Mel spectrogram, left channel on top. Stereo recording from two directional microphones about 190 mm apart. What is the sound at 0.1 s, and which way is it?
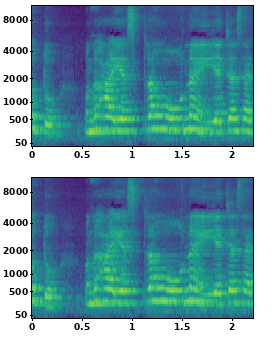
A woman's voice, 20° left (ahead or behind).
